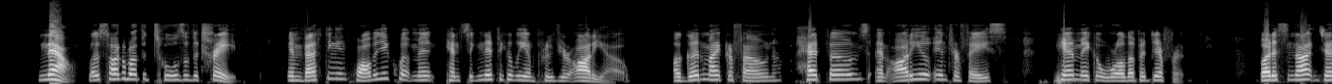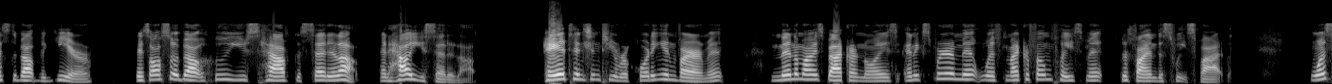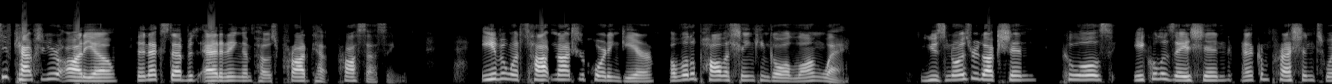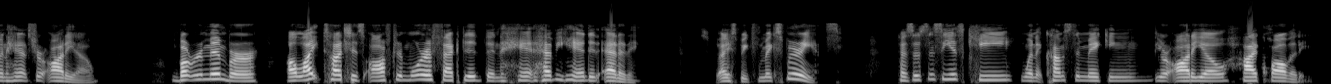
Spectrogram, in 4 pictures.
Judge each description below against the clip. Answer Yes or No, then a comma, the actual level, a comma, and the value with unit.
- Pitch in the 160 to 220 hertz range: Yes, high, 190 Hz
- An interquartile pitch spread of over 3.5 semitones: Yes, average, 4.1 semitones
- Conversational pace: Yes, average, 160 wpm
